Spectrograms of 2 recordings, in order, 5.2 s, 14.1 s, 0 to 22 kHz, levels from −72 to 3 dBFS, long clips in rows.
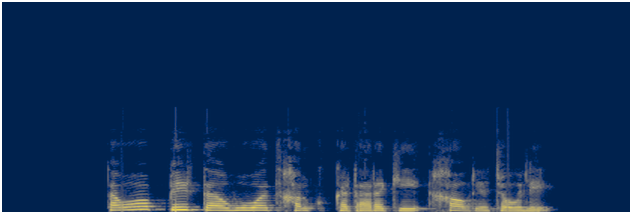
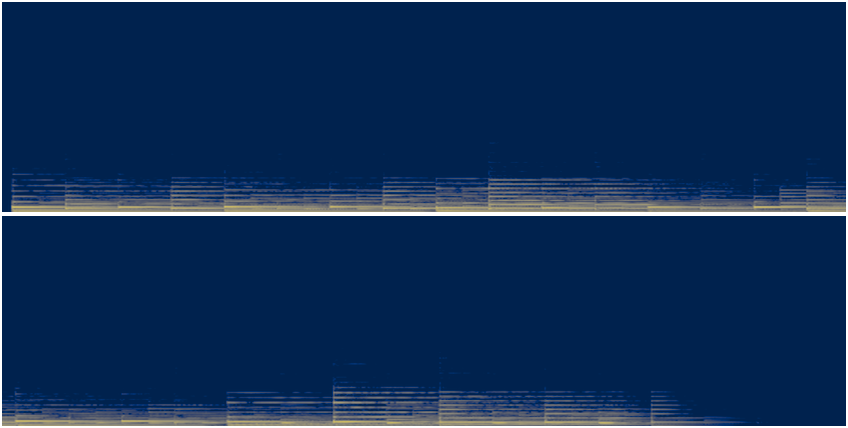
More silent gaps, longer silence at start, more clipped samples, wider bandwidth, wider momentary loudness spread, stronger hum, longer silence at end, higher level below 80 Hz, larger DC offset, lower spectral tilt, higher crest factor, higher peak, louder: neither; first, 0.9 s vs 0.1 s; neither; first, 8 kHz vs 4.3 kHz; about the same, 7 LU vs 7 LU; neither; second, 0.7 s vs 1.25 s; about the same, -48 dBFS vs -52 dBFS; neither; second, -7.5 dB/octave vs -10 dB/octave; about the same, 14 dB vs 14 dB; first, 0 dBFS vs -6 dBFS; first, -14 LUFS vs -21 LUFS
